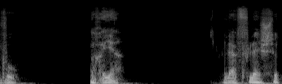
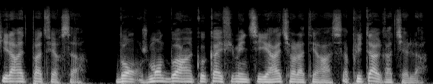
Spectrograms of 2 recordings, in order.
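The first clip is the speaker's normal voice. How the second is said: slightly higher-pitched woman colleague; lightly voiced Patrice, irritated then casual; 7 semitones higher, 4 dB louder than usual. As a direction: lightly act a colleague grumbling, then taking a break. Narrator voices Patrice's chatty exit. (voix de collègue légèrement jouée, plus aiguë)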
